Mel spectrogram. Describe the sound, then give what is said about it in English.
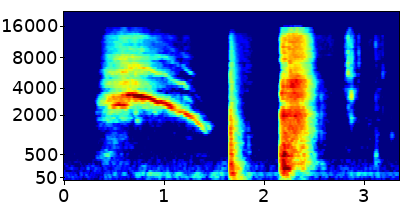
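A whistling sigh slides downward in pitch for about a second, followed by a short breathy puff, a longer rushing exhale and a faint click, fairly loud with no talking. “Who wanderest in the midst of shades among the tombs, here a whistling sigh occurred.”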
